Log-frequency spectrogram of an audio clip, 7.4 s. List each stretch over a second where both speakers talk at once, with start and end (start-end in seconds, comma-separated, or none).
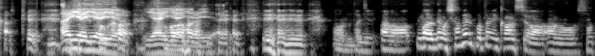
0.8-3.1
